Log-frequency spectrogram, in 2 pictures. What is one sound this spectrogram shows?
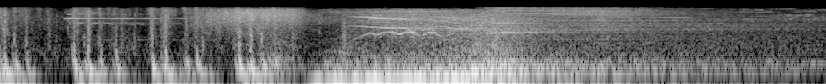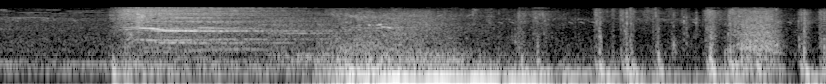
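A horse's hooves clop on a dirt path.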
